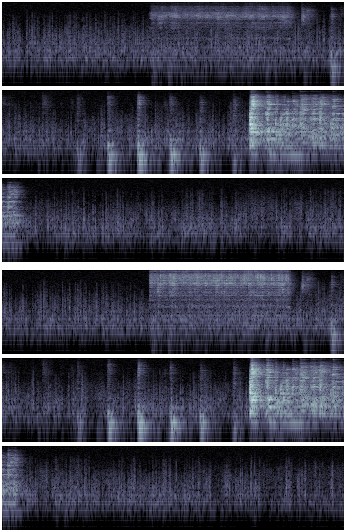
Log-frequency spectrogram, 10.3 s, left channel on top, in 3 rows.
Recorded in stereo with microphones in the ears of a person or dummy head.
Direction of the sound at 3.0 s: 20° left (ahead or behind).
